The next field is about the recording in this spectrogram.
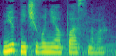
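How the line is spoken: Plain. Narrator (Russian): ответил Док

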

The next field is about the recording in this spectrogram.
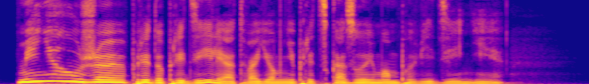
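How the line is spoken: Surprised. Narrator (Russian): сказал он, удивленный ее реакцией, добавил

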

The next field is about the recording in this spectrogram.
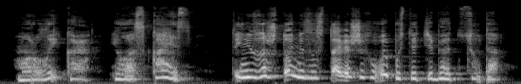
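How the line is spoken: Whispered. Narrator (Russian): прошептала Листочка Коди

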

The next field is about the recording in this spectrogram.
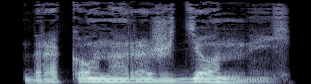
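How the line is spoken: Hoarse through clenched teeth. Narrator (Russian): прохрипел он сквозь стиснутые зубы

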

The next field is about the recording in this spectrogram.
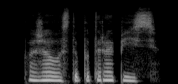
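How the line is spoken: Sighed. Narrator (Russian): вздохнула Алисия

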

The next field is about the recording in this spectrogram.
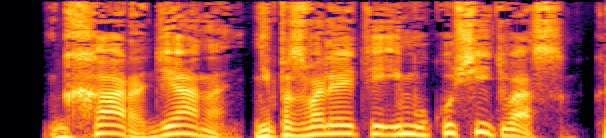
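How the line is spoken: Shout. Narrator (Russian): крикнул

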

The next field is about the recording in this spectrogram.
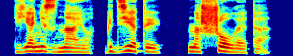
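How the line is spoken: Hissing. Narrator (Russian): прошипел хозяин дома

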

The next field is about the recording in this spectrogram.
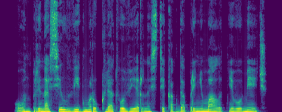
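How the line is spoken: Quiet answer. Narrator (Russian): тихо отвечал Асальф

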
